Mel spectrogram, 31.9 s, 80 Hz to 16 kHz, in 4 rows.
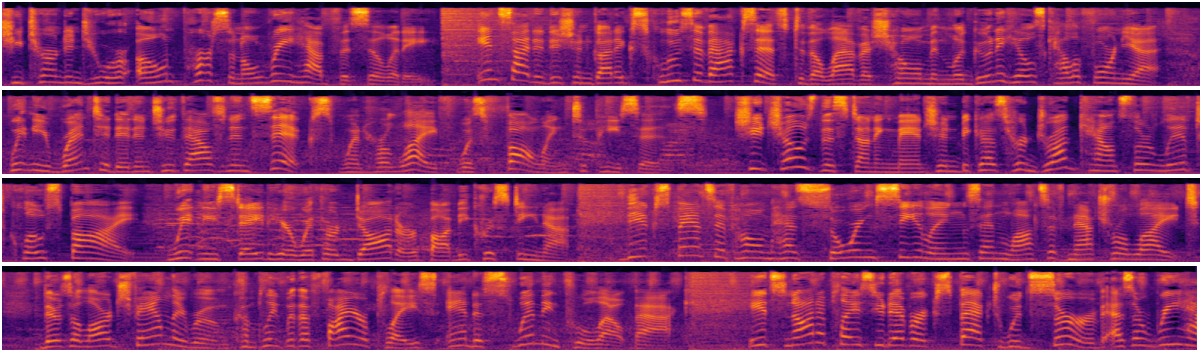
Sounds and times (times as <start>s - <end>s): Speech: 0.0s - 28.4s, 29.0s - 31.9s.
